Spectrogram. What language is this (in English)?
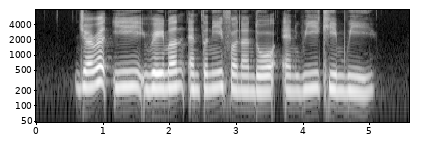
English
